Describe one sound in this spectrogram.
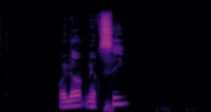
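An elderly man speaks briefly into a microphone in a quiet room.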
